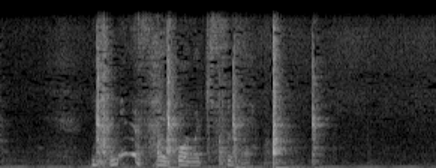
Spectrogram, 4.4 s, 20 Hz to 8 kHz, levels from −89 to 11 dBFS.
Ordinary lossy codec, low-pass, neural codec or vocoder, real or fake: none; 7.2 kHz; none; real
